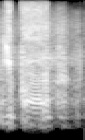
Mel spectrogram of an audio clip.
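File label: Speech, Russian; Allied Flight; AirDefence; Gepard; DCS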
